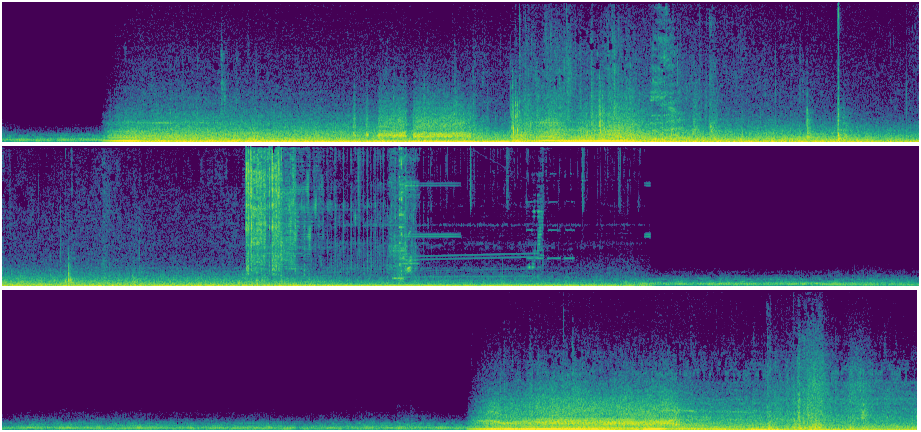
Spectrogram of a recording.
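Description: A car engine revs loudly, rising and falling in pitch.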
